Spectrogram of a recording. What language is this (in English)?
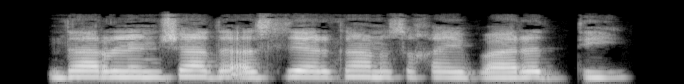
Pashto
